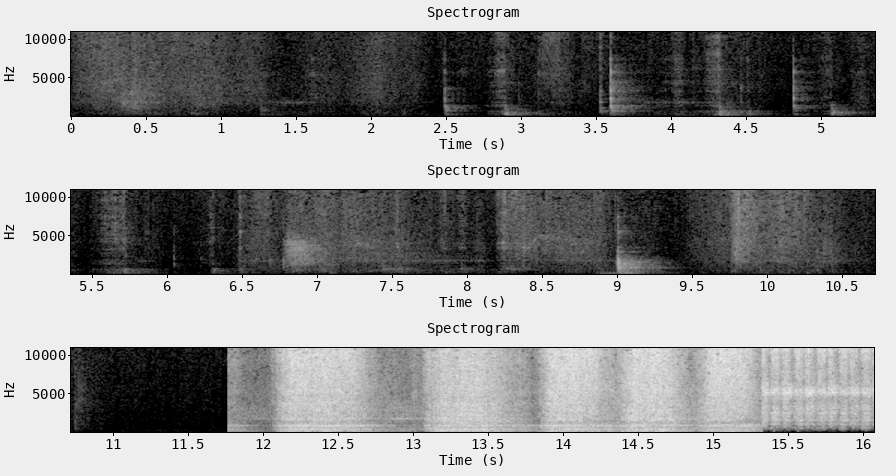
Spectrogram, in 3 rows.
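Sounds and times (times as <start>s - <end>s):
hand tool rubbing on wood: 11.8s - 16.0s.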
